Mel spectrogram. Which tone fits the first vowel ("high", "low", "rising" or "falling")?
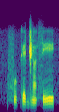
low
